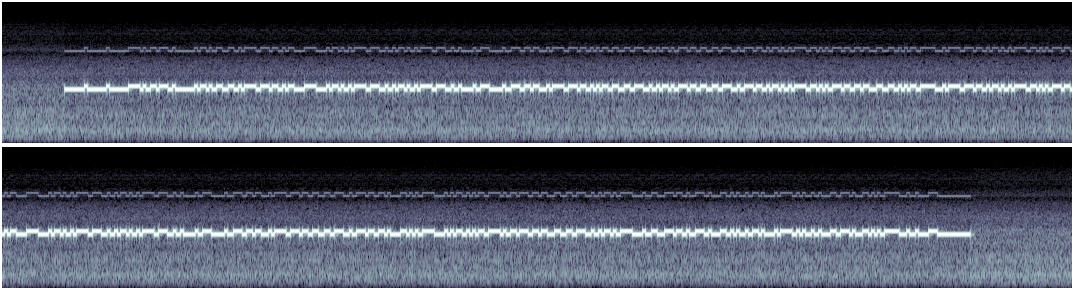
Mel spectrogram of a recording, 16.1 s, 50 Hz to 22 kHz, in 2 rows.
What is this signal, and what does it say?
RTTY (45.45 baud, 170 Hz shift), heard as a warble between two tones, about 1850 Hz centre. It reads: DIE BODENDENKMALE SIND IN DER LISTE DER BODENDENKMALE IN GROSS LINDOW AUFGEFUHRT.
